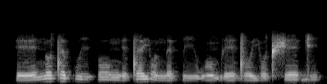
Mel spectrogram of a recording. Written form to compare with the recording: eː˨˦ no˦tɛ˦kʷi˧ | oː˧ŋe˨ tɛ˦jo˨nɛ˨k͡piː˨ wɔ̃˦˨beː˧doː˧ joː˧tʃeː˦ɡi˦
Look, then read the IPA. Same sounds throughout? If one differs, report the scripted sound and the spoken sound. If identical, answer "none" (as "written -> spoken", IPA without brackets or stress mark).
none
